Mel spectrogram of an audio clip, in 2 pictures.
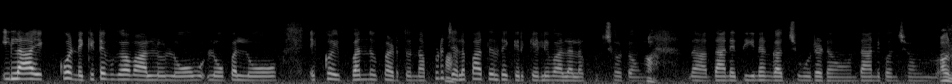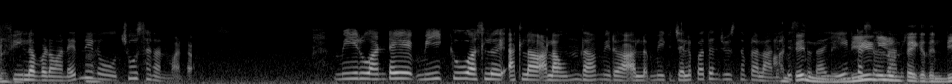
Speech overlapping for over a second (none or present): present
